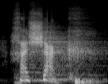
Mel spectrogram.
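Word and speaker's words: חשק: La palabra hebrea aquí es hashak. Es una j que se escribe generalmente ch, pero es j. Hashak.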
